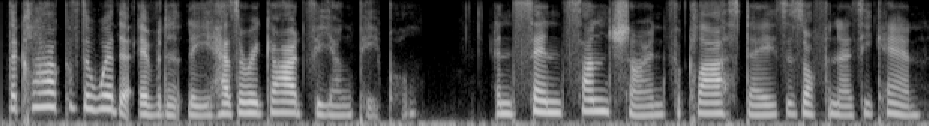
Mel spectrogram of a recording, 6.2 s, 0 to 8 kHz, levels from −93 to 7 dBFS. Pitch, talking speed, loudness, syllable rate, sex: 215 Hz, 225 wpm, -20 LUFS, 5.8 syllables/s, female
